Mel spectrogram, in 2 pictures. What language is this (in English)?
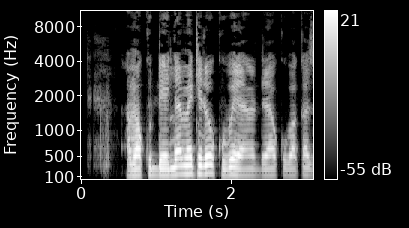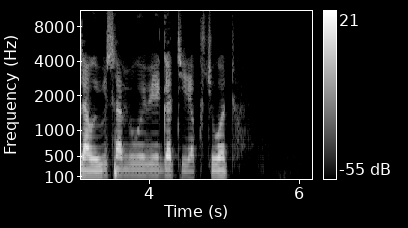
Ganda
